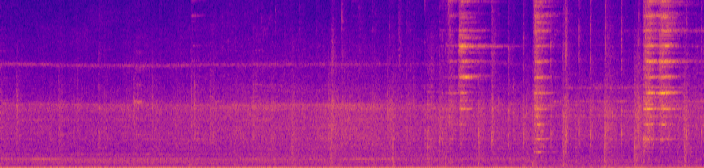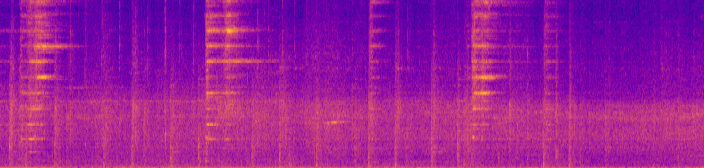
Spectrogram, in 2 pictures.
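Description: Diesel locomotive-hauled passenger train moving slowly, with a steady low diesel rumble. From about nine seconds in come short high-pitched wheel squeals and clicks as the wheels pass over rail joints and points.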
